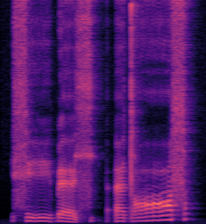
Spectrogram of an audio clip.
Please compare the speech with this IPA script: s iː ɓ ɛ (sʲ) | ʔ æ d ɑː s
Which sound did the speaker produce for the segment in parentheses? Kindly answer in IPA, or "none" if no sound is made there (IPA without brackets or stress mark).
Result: sʲ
